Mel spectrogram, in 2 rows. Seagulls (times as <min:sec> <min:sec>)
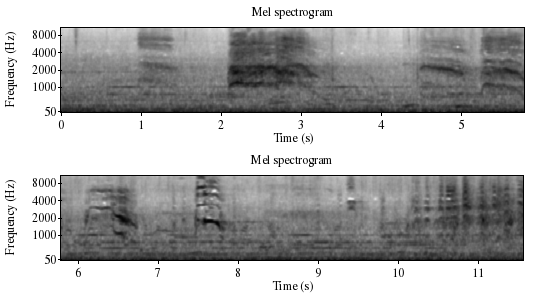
0:00.9 0:01.5, 0:02.1 0:03.5, 0:04.4 0:11.5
